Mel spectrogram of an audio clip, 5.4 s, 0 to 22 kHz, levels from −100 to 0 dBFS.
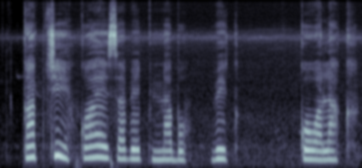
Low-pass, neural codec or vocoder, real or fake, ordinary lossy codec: none; none; real; none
